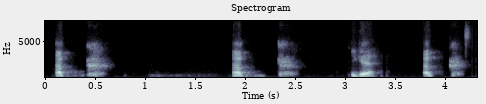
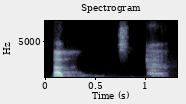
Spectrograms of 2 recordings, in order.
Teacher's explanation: आवाज गले से नहीं निकलती, सिर्फ जबान और तालू के दरमियान से साउंड निकलती है। जबान लगाइए, तालू लगाया, जबान वहां से, गले, गले पे जोर नहीं देना है हमें। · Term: काफ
